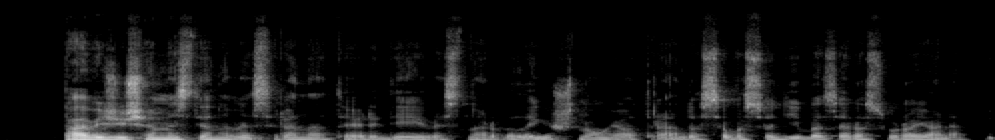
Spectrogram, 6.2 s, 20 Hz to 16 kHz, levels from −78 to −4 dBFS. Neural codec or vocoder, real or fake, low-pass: none; real; 14.4 kHz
